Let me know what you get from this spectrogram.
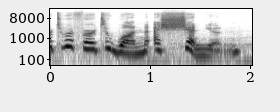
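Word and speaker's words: Xianyun: occasions be sure to refer to one as shenyun shenyun Shen Shen sh I've been have I been pronouncing her name wrong this entire time am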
